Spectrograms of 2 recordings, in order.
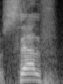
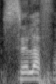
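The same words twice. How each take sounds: First: सेल्फ as one syllable, "self"; correct सेल्फ. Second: सेल्फ with an extra vowel, "se-luf"; mispronounced सेल्फ. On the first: Teacher giving learners the right reading, सेल्फ as one-syllable "self". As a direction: run L straight into F in सेल्फ, no vowel between. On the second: Teacher warning learners against misreading सेल्फ, wrongly split as "se-luf". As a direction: break the "lf" of सेल्फ into two syllables. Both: Shown as a demonstration. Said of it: "सेल्फ मत पढ़िएगा इसको".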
